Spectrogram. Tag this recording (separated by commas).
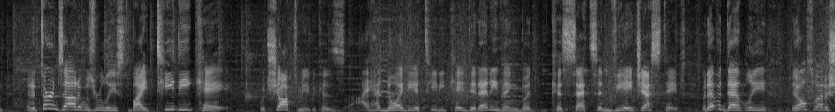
Music, Speech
